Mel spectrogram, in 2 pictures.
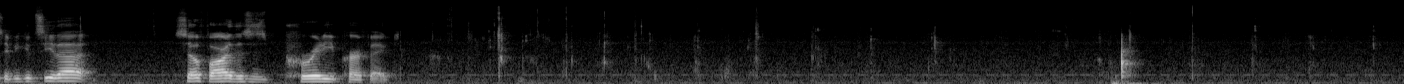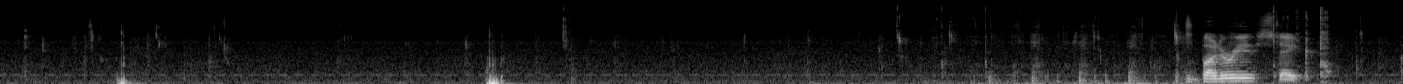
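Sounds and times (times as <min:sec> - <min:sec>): faint steady hum: 0:00.0 - 0:28.0
man chewing food: 0:04.2 - 0:16.5, 0:17.2 - 0:26.0, 0:27.2 - 0:28.0.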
